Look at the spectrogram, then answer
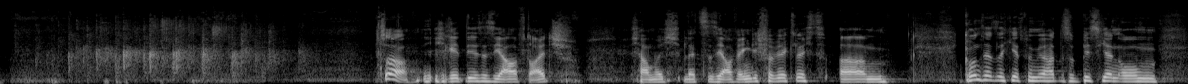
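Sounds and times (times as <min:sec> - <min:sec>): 
audience applause: 0:00.1 - 0:03.6
speech: 0:03.8 - 0:05.8, 0:06.4 - 0:09.0, 0:09.7 - 0:11.8.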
